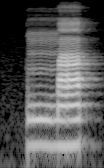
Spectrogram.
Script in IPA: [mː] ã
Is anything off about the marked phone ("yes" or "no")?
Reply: no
